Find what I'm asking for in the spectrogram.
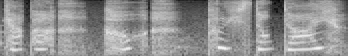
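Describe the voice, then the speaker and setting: A woman voicing a tiny, childlike, fretful creature in an anime game, squeaky and wailing. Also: steady tone, extremely slow, sharp tone, a little hiss or hum, full character voice. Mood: tearful worry.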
